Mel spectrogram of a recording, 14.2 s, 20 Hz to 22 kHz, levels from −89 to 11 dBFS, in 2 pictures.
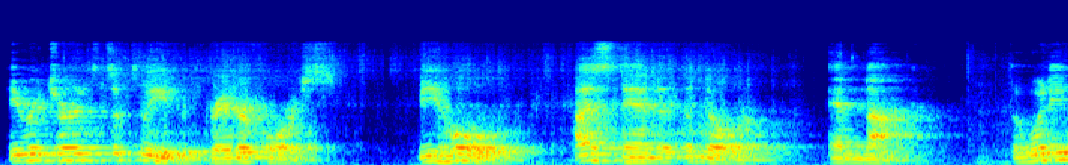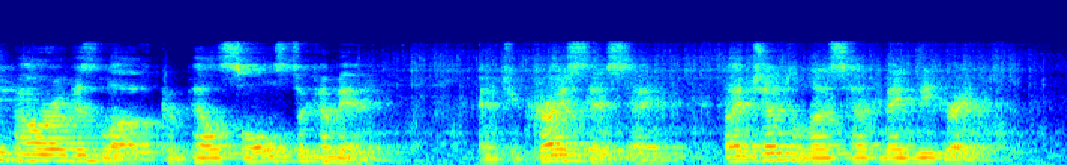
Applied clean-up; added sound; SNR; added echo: neural separator model SepFormer DNS4.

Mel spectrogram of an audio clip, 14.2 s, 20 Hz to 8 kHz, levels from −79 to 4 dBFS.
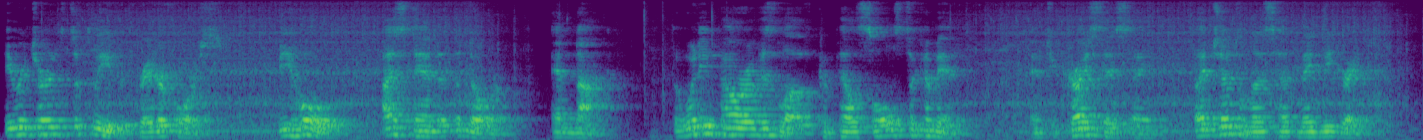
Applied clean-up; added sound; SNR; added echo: none; Engine / Mechanisms; 16 dB; reverberation time 0.8 s.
